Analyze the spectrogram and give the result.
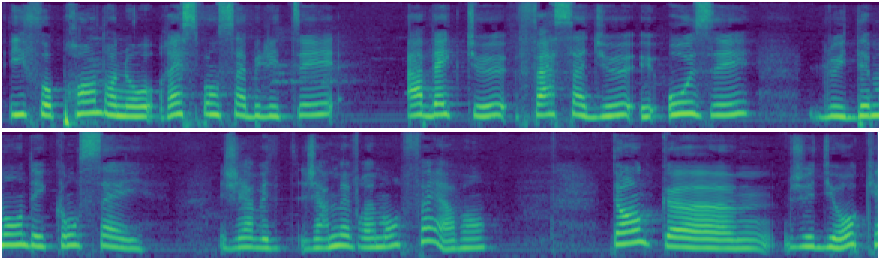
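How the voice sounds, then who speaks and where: Danish-accented woman giving a soft testimony. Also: fairly high pitch. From Denmark. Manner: earnest, storytelling with many restarts and fillers. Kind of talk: personal testimony.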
